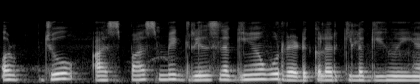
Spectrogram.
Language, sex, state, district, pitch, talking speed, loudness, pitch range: Hindi, female, Uttar Pradesh, Lucknow, 205 Hz, 200 wpm, -16 LUFS, 195-220 Hz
